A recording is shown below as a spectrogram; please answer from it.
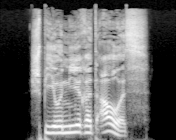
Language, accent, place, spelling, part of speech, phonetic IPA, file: German, Germany, Berlin, spionieret aus, verb, [ʃpi̯oˌniːʁət ˈaʊ̯s], De-spionieret aus.ogg
- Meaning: second-person plural subjunctive I of ausspionieren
